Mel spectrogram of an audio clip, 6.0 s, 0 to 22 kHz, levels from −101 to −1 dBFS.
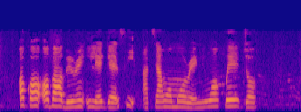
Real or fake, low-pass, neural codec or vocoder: real; 7.2 kHz; none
